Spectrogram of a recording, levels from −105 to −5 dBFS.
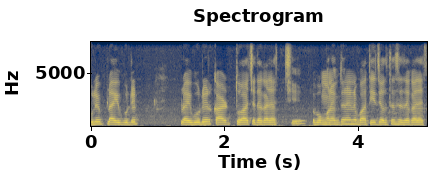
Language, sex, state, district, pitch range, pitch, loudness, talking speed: Bengali, female, Assam, Hailakandi, 180-195 Hz, 190 Hz, -15 LUFS, 165 wpm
